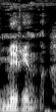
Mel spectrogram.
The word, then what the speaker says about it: Mesrine: sur le célèbre hypermédiatisé gangster jacques mesrine prononcé mérine si le premier opus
